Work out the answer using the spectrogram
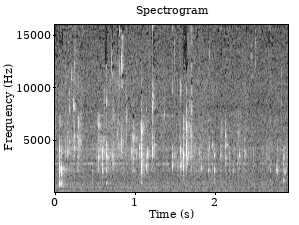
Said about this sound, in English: All right, let's pour it. Can we get a pour? Let's pour it.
